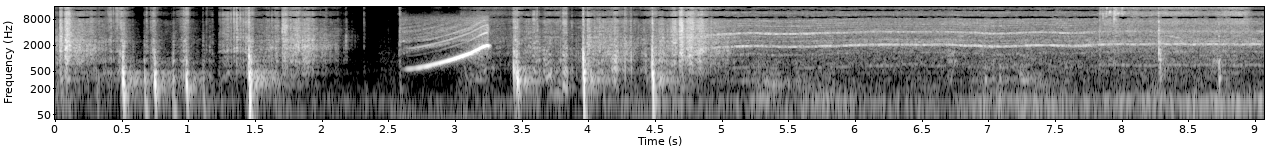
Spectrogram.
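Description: Several light clicks and taps, then a short, loud rising squeak about three seconds in. From about five seconds in, a steady high whistling squeal holds one pitch.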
